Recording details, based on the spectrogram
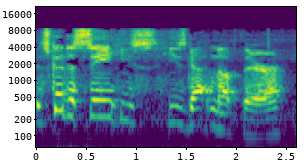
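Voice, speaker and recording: A man playing a wry small-town nephew in improvised comedy banter, speaking hesitantly with dry, deadpan wit. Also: on the high side, moderate pace, slight background noise, poor audio. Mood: wry, exasperated. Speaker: podcast co-host playing a character.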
